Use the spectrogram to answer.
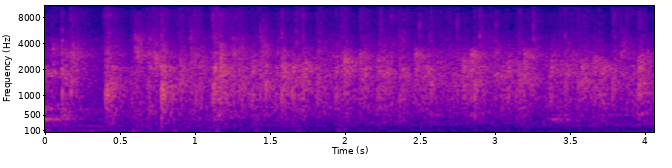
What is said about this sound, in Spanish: Ok, perfecto. Le damos un aplauso.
